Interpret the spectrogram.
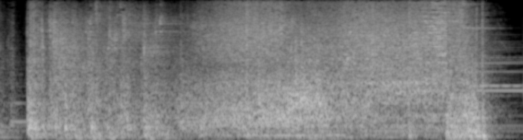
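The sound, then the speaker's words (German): A sudden loud bang as ceiling hatches fly open, followed by a heavy, rumbling crash of a falling executioner's axe blade lasting a few seconds, forceful, with no voices. “In dem Moment öffneten sich die Luken an der Decke mit einem Knall und das Beil sauste herab.”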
